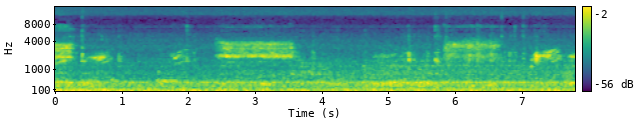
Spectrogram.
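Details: Family of street cats gathered at a meal, giving two drawn-out high meows near the middle and end, with a few shorter mews between, over a steady low rumbling background.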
